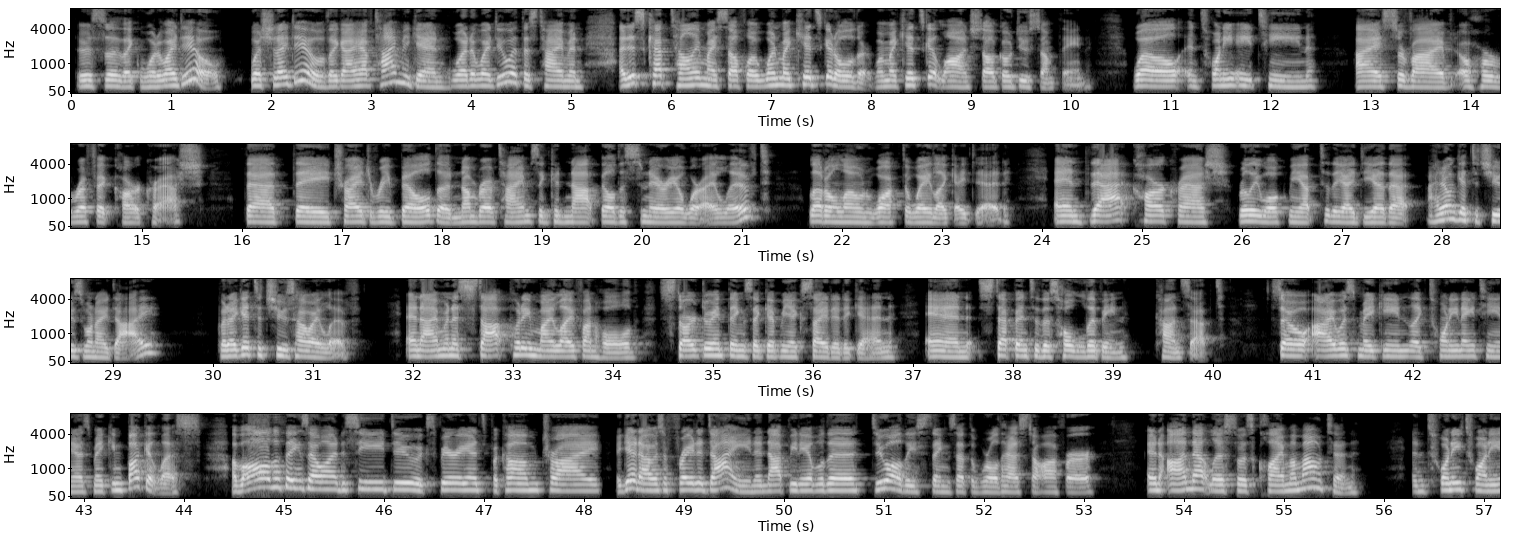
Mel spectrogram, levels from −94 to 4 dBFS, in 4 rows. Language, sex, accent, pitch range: English, female, American, 155-190 Hz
